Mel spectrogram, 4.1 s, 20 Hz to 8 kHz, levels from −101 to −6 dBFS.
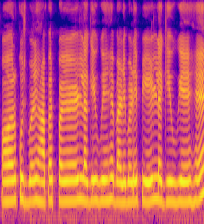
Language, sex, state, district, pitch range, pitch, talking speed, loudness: Hindi, female, Chhattisgarh, Rajnandgaon, 230-240 Hz, 235 Hz, 205 wpm, -13 LUFS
